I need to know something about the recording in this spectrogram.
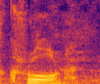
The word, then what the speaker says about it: Kronen: I was saying it was Kronen. It's Kronen. Kronen, a good solid Irish name. And this is spelled with a KR, not a C.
